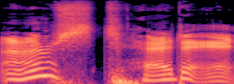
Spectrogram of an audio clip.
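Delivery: put-on drunk voice with slurred words. Acting out a drunk character in the story: Teddy slurring drunkenly. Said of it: "Teddy is slurring his words".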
